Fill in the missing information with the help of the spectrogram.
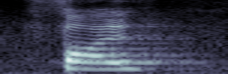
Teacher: Quando o O é curto, porque tem duas consoantes, ele é aberto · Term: O abertinho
